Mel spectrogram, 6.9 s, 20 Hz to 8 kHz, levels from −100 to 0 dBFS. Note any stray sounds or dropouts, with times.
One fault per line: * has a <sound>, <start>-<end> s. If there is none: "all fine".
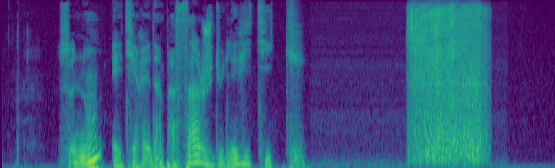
* has a throat clearing, 5.1-6.2 s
